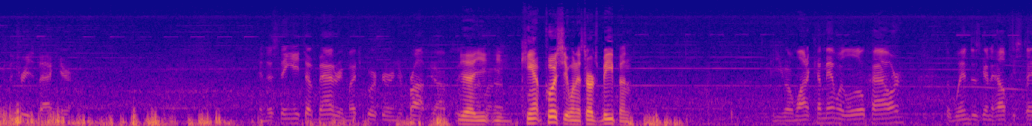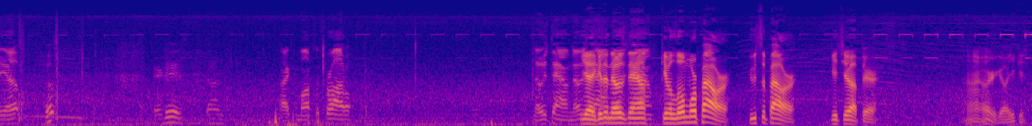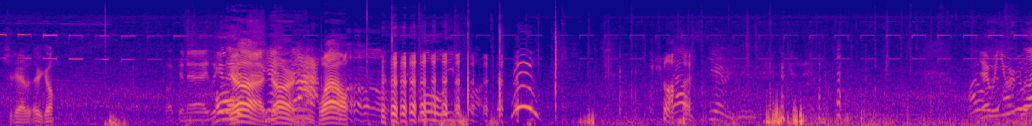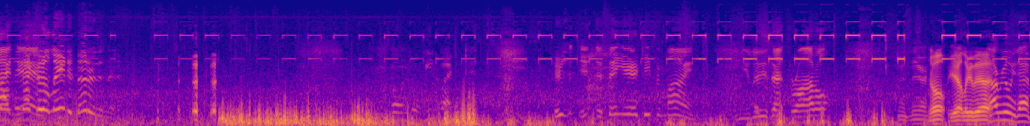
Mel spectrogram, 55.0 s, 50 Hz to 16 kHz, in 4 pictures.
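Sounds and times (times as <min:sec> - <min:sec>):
wind rumbling on microphone: 0:00.0 - 0:07.3, 0:07.9 - 0:09.3, 0:17.0 - 0:18.8, 0:28.9 - 0:30.2, 0:33.0 - 0:55.0
insect chirping: 0:00.0 - 0:31.2, 0:34.0 - 0:55.0
high battery alarm beeps: 0:00.0 - 0:31.5, 0:32.8 - 0:55.0
people laughing: 0:31.2 - 0:34.7, 0:36.2 - 0:39.1, 0:43.4 - 0:44.3
man's voice: 0:53.4 - 0:55.0.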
